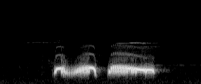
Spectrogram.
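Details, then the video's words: Spotted dove kept as a trapping decoy, calling in the morning: two loud, low hooting coos, the first broken into short pulses, the second a longer steady purring note, on a quiet background. "chim cu gáy mồi chiến bắt bổi hay gáy gọi buổi sáng"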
